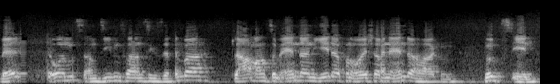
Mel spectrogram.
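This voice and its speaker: There is noticeable background noise behind this man. His pitch is fairly high with ordinary variation, and his loudness stays very even. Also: moderate pace. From Germany, Koblenz area (Rhineland-Palatinate). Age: 20s. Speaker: politician, party candidate. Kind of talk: interview.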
